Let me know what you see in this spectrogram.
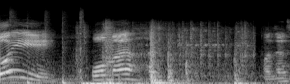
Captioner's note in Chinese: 開門聲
